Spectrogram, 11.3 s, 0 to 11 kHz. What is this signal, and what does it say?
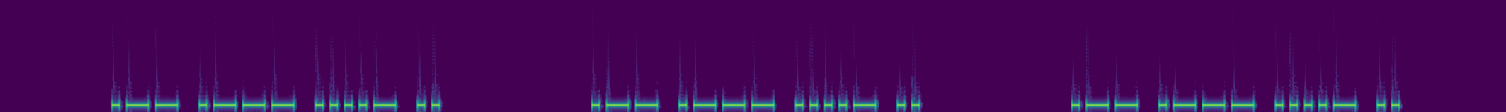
Morse code, heard as a keyed tone, about 23 wpm, 700 Hz. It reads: WJ4I WJ4I WJ4I
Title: USA Call Signs - 4 Characters - Repeated 3x - 22wpm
